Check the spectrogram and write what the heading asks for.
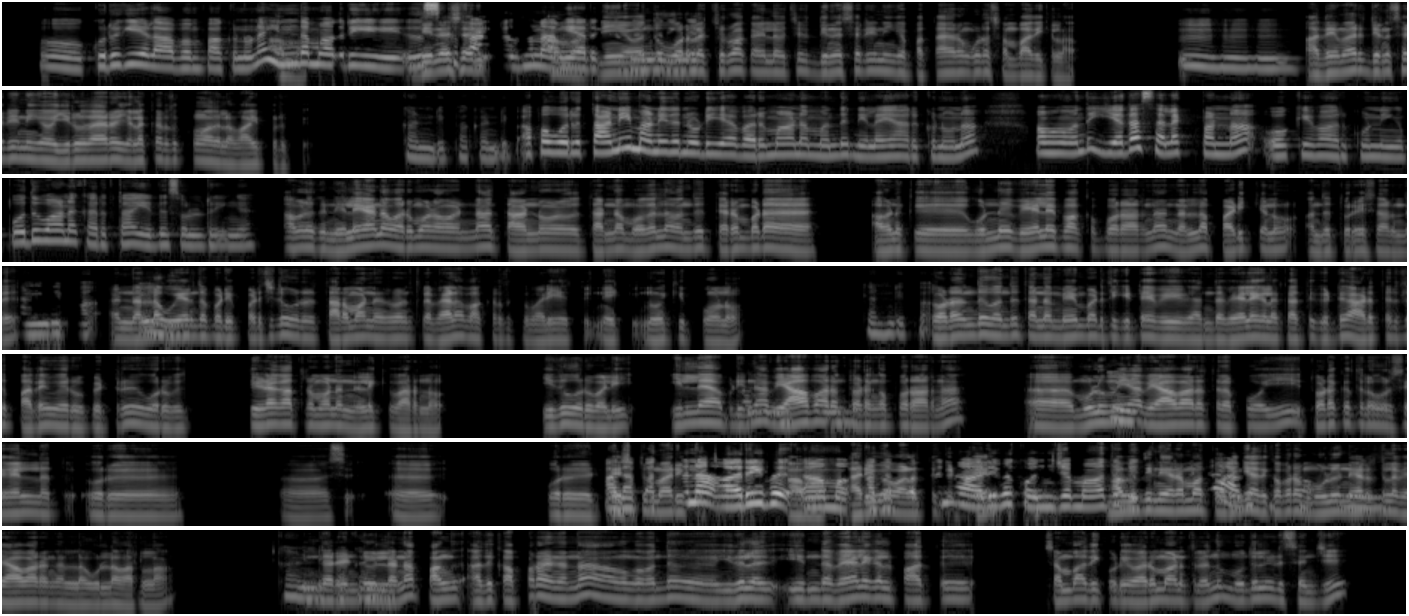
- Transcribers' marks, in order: in English: "ரிஸ்க் ஃபேக்டர்ஸும்"; in English: "செலக்ட்"; unintelligible speech; in English: "டெஸ்ட்டு"
- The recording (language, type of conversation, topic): Tamil, podcast, பணம் சம்பாதிப்பதில் குறுகிய கால இலாபத்தையும் நீண்டகால நிலையான வருமானத்தையும் நீங்கள் எப்படி தேர்வு செய்கிறீர்கள்?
